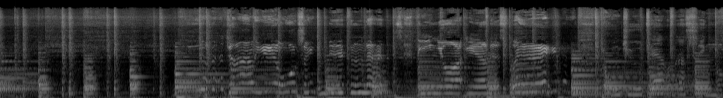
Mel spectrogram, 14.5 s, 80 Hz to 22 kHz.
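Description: A song played back through a pair of Pioneer CS-501 three-way speakers and picked up by a microphone in the room: piano chords, then a singing voice comes in about four seconds in.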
